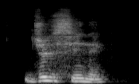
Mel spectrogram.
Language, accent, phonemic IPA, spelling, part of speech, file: French, Canada, /dyl.si.ne/, dulcinées, noun, LL-Q150 (fra)-dulcinées.wav
- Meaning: plural of dulcinée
